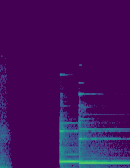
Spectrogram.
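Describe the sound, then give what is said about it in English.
A doorbell chimes twice, a higher ding followed by a lower, ringing dong, breaking a brief silence as the opening of a Broadway musical number. “ring your doorbell with a little Book of Mormon hello”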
